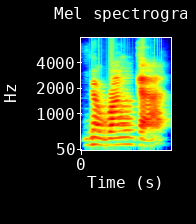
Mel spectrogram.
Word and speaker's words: Narungga: an elder of the narrow anger people is that how pronouncing it exactly pronounce naranga and I'm not actually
